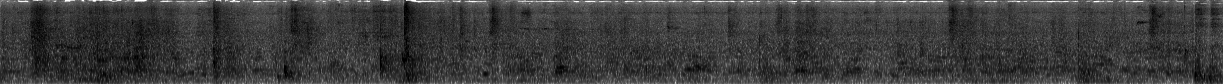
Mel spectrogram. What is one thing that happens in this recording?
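Bowling pins crash and clatter in a large, echoing hall.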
